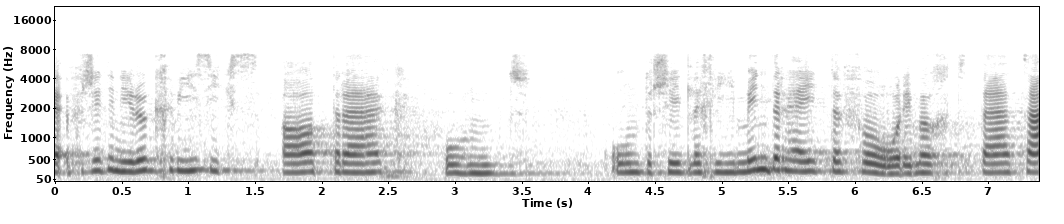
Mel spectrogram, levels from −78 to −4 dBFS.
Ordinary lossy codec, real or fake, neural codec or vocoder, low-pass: MP3, 64 kbps; fake; vocoder, 22.05 kHz, 80 mel bands, Vocos; 7.2 kHz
